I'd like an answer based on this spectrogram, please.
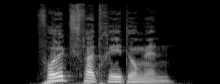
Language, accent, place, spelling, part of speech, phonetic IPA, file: German, Germany, Berlin, Volksvertretungen, noun, [ˈfɔlksfɛɐ̯ˌtʁeːtʊŋən], De-Volksvertretungen.ogg
- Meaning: plural of Volksvertretung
